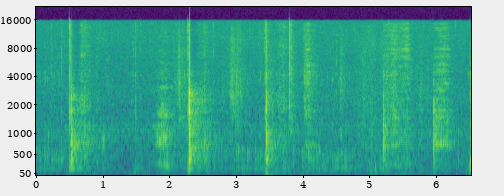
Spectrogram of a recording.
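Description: Chef's knife slicing hot chili pepper into rings on a wooden cutting board: about half a dozen sharp, irregular knocks of the blade hitting the board, a second or more apart.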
